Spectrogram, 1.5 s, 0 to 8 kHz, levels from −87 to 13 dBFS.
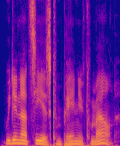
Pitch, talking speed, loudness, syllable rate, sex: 145 Hz, 320 wpm, -16 LUFS, 6.9 syllables/s, male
